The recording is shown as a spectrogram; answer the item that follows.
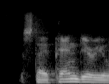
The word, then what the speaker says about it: stipendiary: uh, a uh, stipendiary lecturer.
